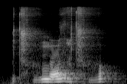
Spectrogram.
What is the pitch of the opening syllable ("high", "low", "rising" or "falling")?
rising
